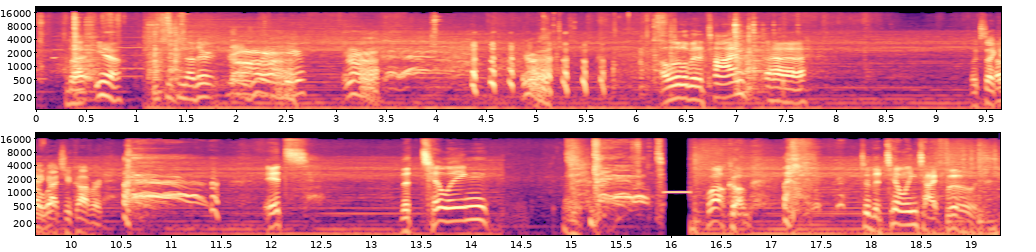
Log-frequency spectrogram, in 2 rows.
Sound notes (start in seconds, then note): 1.7 man groaning; 3.9 laughing; 10.3 laughing; 14.9 laughing; 15.9 beep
